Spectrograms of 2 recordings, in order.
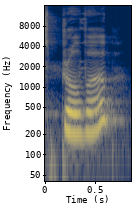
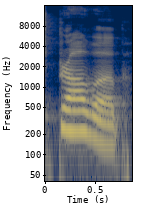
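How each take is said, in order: First: "proverb" with an O sound and the R left silent; British pronunciation. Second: "proverb" with an open O and the R clearly sounded; American pronunciation. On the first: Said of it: "the British pronunciation which we follow is proverb". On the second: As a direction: say "proverb" American style, R heard. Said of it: "the American pronunciation is proverb". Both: Shown as a demonstration.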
